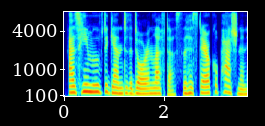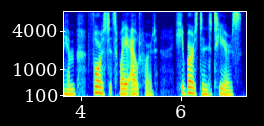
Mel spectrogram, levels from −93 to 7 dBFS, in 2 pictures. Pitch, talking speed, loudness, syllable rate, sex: 180 Hz, 180 wpm, -20 LUFS, 4.9 syllables/s, female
